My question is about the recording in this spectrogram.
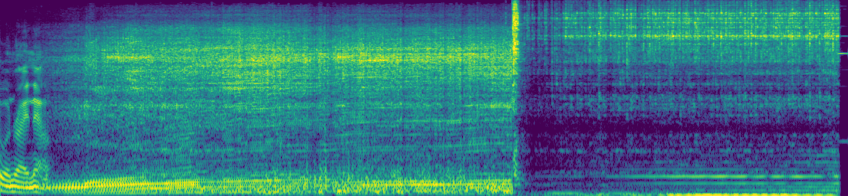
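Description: Ducati motorcycle engine revving up under hard acceleration, its pitch rising steadily for about five seconds while the rider lifts into a wheelie. It then cuts off abruptly to a steadier, lower engine note.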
